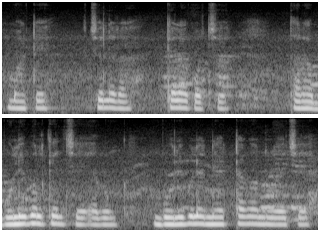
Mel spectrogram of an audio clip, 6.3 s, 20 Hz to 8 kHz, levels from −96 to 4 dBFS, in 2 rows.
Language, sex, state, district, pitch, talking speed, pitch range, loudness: Bengali, male, Tripura, West Tripura, 185 Hz, 115 wpm, 180-195 Hz, -16 LUFS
